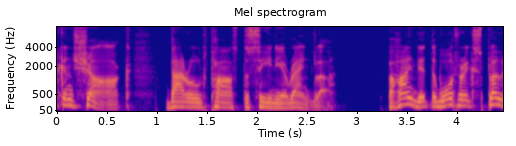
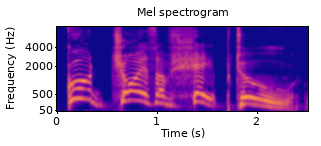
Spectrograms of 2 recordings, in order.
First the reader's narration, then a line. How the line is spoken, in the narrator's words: Ridcully continued loudly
